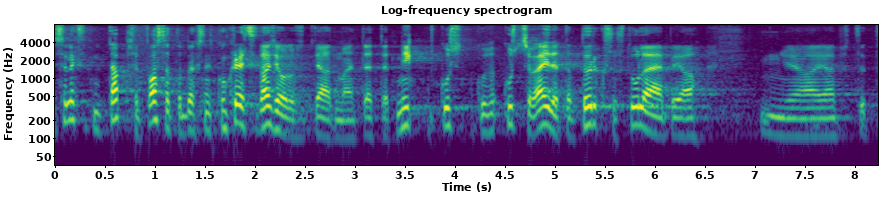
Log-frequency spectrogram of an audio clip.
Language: Estonian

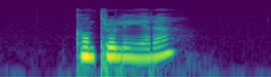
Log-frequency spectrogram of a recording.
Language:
Swedish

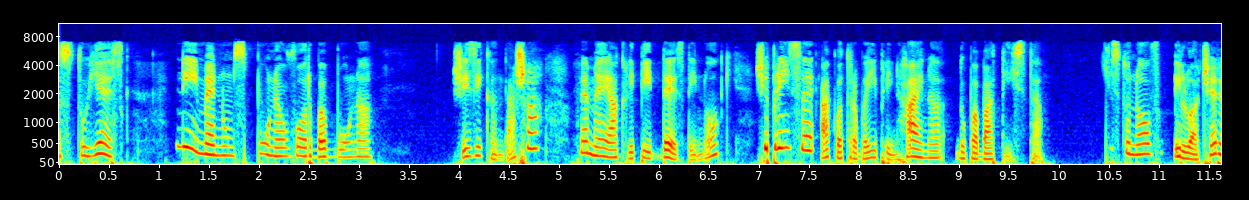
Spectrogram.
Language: Romanian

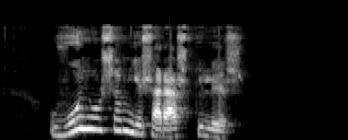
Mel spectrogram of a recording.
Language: Mari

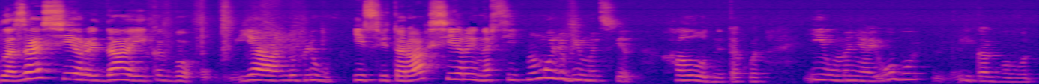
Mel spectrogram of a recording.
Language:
Russian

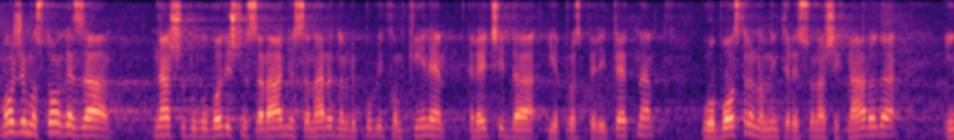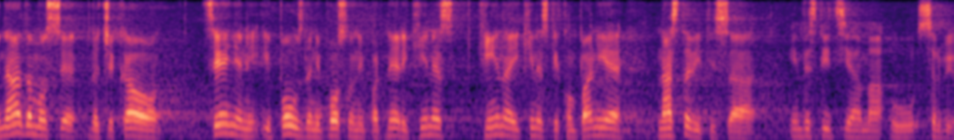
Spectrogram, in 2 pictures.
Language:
Serbian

